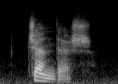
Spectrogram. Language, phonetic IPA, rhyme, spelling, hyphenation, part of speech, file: Hungarian, [ˈt͡ʃɛndɛʃ], -ɛʃ, csendes, csen‧des, adjective / noun, Hu-csendes.ogg
- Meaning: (adjective) silent, quiet; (noun) 1. a gambling type card game played with the Hungarian playing cards 2. a slow csardas (a Hungarian folk dance danced in a slow tempo)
